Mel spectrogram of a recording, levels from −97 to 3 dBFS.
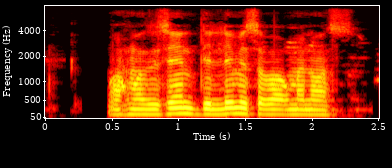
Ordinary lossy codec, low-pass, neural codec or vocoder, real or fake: Opus, 64 kbps; 7.2 kHz; none; real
